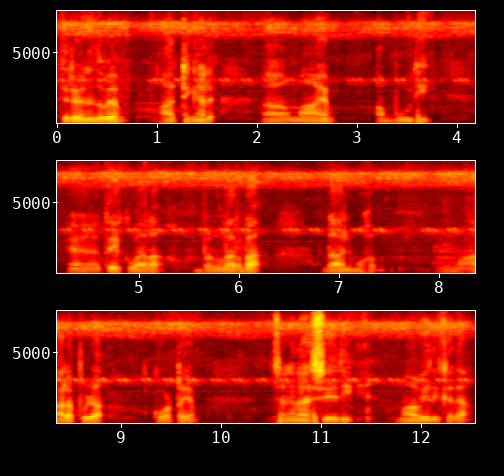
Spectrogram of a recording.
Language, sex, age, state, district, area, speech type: Malayalam, male, 45-60, Kerala, Thiruvananthapuram, rural, spontaneous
